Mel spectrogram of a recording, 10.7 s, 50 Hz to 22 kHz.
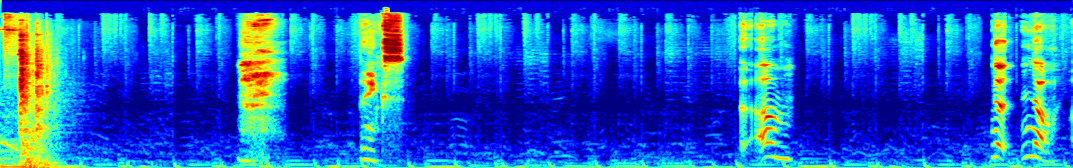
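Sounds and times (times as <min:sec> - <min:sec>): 
door pushed shut with a solid thud: 0:00.0 - 0:00.8
speech: 0:03.6 - 0:04.1, 0:07.7 - 0:08.0, 0:09.9 - 0:10.7.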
